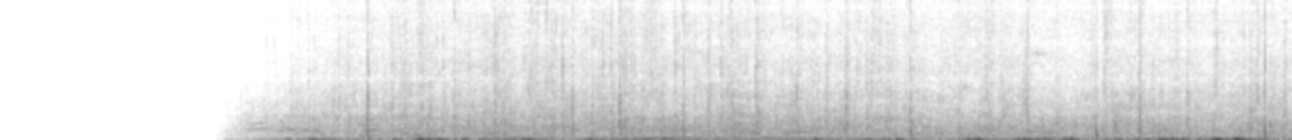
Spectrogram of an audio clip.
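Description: Wind rumbling on a phone microphone, with knocks and rubbing from the phone being handled and carried on foot. It cuts in suddenly about a second in, after dead silence.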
